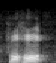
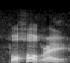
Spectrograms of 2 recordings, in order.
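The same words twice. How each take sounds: First: Laughing retake after the crack. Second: Voice crack. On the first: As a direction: say it again, laughing at yourself. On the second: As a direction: voice cracking on Hulk. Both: Real, not acted. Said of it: "Oh my god, voice crack".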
